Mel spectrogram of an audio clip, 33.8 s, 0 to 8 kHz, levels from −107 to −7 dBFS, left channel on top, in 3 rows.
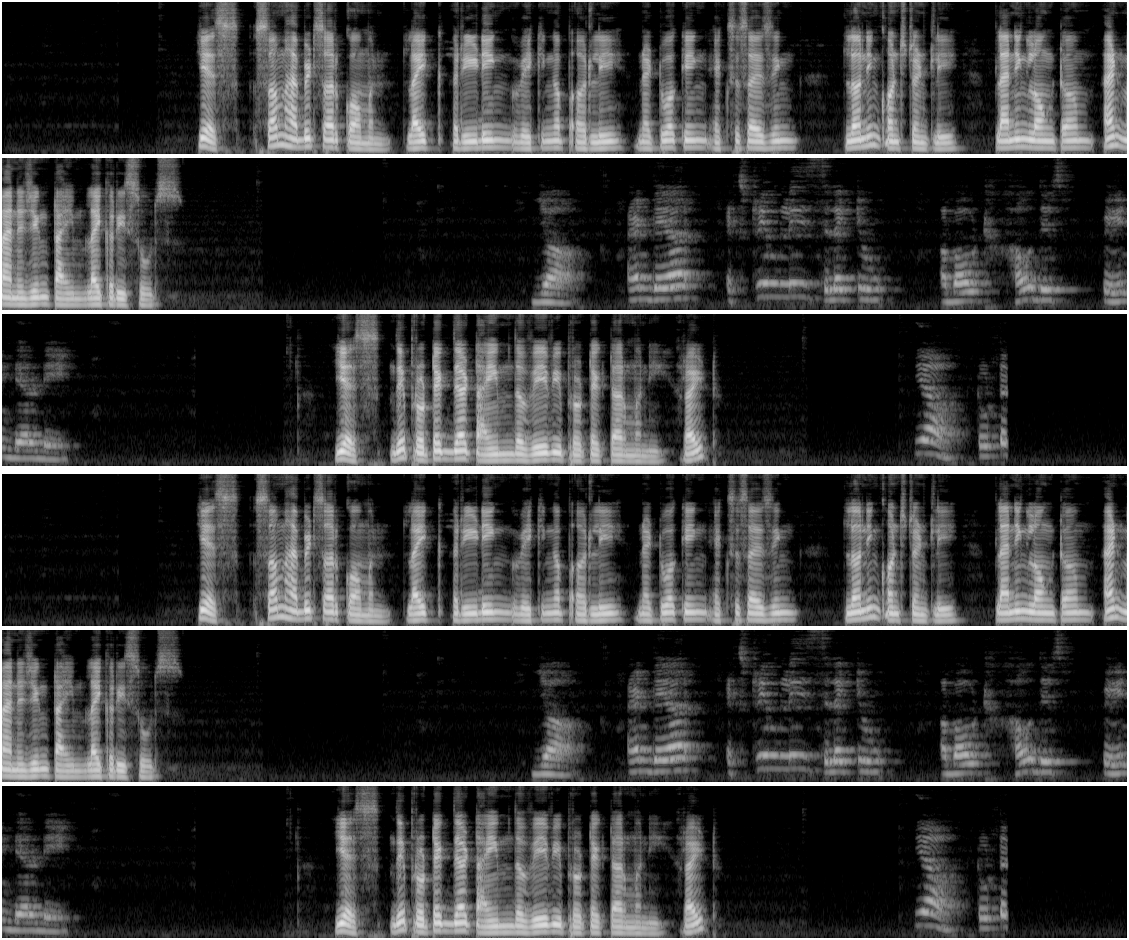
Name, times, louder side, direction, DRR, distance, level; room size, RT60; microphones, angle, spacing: voice 1, 2.0-7.9 8.4-9.5 9.9-13.0 25.8-29.6, left 1 dB, 20° left, 1.8 m, -29 dB
voice 2, 16.5-17.1 17.5-20.1 20.6-22.0 22.3-23.2 31.6-32.6, equal, 5° left, 5.8 m, -47 dB
head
